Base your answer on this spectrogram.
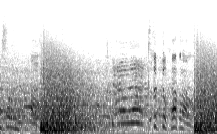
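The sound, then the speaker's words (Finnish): Two loud, sharp stun grenade blasts fired by security forces into protesters near the Al-Sinek bridge in central Baghdad, Iraq, one early and one near the end, with a crowd's shouting and raised voices echoing between them in an outdoor street scene. “Turvallisuusjoukot ampuvat tainnutusgranaatteja ja kyynelkaasua mielenosoittajien joukkoon.”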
